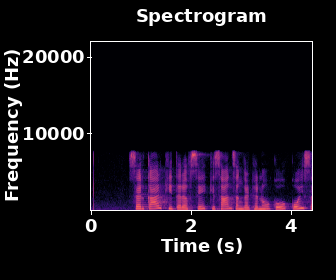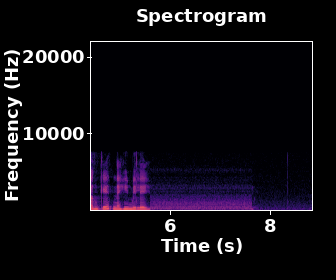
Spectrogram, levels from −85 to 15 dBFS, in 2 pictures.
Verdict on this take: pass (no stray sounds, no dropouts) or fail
pass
